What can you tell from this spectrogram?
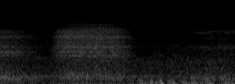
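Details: A Border Terrier, play-fighting with another dog within a pack of seven on a walk around Edinburgh, gives a short, breathy snort, a friendly play sound rather than aggression.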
